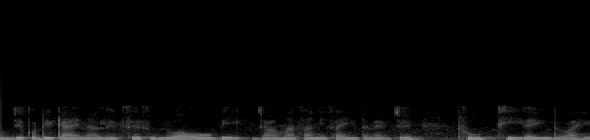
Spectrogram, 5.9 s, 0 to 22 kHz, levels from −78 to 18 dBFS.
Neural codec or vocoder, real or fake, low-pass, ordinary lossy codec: codec, 24 kHz, 0.9 kbps, WavTokenizer, medium speech release version 2; fake; 5.4 kHz; none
